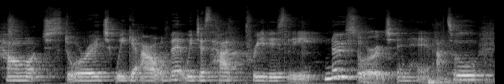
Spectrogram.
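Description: A woman speaks at a moderate pace amid audible room echo, with faint music in the background. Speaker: lifestyle vlogger. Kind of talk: casual room tour chat. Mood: cheerful, upbeat. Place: bathroom. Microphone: phone near.

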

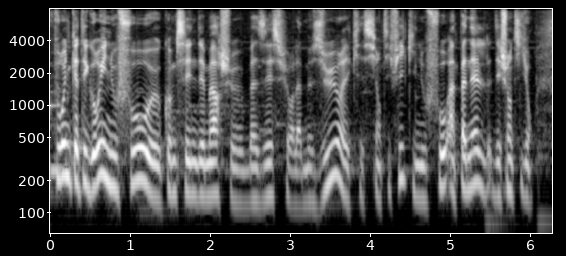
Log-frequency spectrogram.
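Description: A man at a fairly quick pace, with ordinary pitch variation, a dry sound with no echo, and faint music in the background. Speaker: interviewee. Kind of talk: interview answer. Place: office. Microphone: handheld.

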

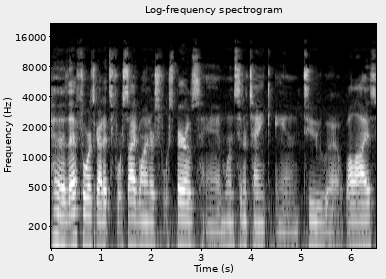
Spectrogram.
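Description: Speaking very slowly with hardly any pauses, a man uses an American accent and fairly even intonation. His loudness swings a lot, and there is light background noise. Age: 20s. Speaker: hobbyist builder and YouTuber. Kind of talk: show-and-tell video tutorial. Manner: casual with frequent fillers. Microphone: phone near.

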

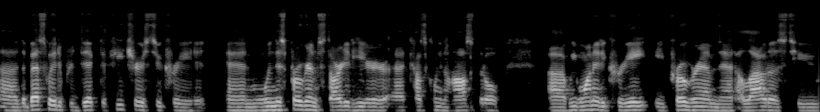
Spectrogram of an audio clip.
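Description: Quiet background behind a man speaking at a moderate pace. His intonation is monotone and flat. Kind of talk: lecture. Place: home room. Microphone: webcam.

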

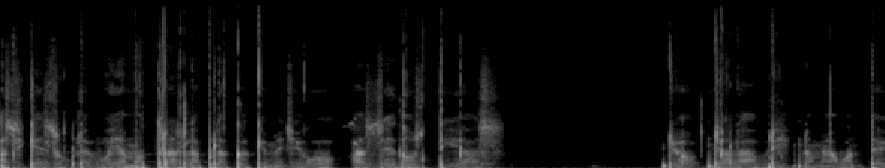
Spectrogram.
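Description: A man whispers at a fairly slow pace. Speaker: ASMR creator. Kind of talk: casual talk to camera, ASMR whisper chat. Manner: whispered, soft-spoken. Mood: happy, pleased. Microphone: studio mic.

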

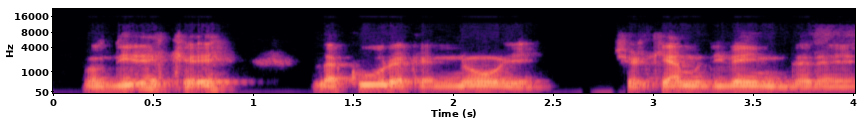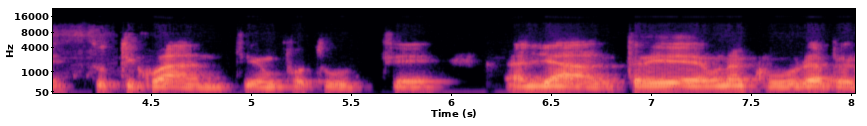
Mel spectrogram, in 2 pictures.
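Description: In a quiet background, a man speaks at a very slow pace. His intonation is fairly even. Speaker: retired public prosecutor. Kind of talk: online panel discussion. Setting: video call. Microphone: video call.

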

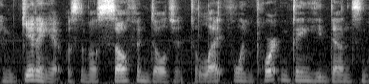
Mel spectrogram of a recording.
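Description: The speaker uses a natural reading voice, its pitch moving with ordinary variation.

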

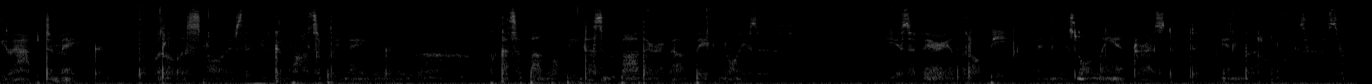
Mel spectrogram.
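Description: Whispering at a moderate pace. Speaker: ASMR storyteller. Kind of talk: ASMR bedtime story reading. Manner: soft-spoken, whispery. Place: home room.

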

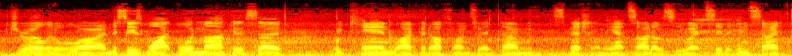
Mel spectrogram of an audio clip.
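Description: A man's voice comes through dry, with no echo, over noticeable background noise. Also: fairly quick pace. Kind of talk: tutorial. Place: street.

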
